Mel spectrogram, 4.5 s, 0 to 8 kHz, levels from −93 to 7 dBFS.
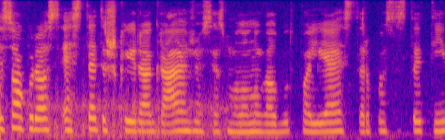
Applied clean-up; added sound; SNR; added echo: none; Fire; 19 dB; none.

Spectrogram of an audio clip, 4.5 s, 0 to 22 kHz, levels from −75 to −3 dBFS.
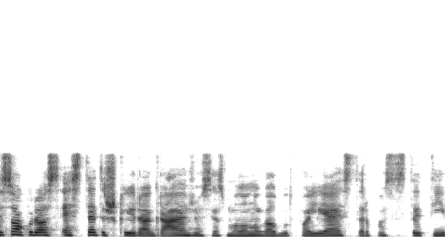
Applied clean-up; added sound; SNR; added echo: neural mask model DeepFilterNet 3.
